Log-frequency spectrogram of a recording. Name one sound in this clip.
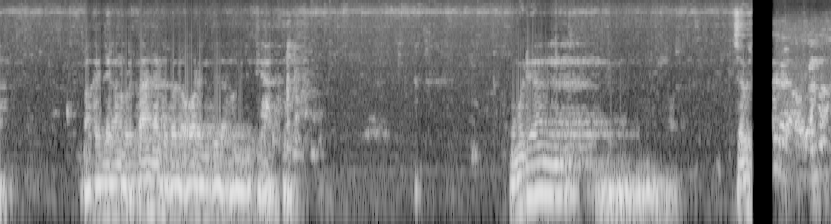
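An elderly man chants loudly through a microphone and loudspeaker.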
